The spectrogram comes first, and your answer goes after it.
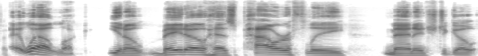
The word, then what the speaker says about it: Beto: i i always refer to his name as beto so his name is robert francis he uses the nickname there is a spanish nickname uh for robert which is bethel and he likes to pronounce it beto my view some irish dude is not betel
